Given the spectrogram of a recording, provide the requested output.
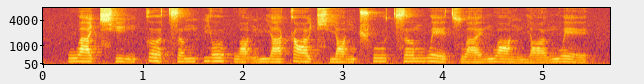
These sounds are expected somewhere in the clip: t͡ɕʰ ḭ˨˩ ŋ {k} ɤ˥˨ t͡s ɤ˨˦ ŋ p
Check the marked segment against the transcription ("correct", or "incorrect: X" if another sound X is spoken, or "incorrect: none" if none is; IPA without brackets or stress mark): correct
